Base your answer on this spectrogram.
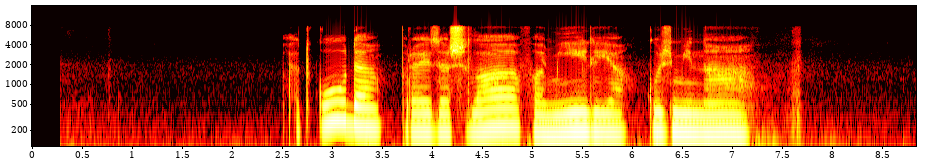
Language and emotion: Russian, sad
